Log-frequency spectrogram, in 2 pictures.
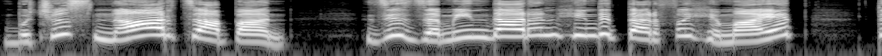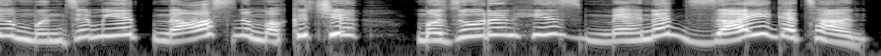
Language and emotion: Kashmiri, angry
